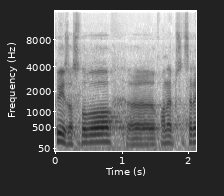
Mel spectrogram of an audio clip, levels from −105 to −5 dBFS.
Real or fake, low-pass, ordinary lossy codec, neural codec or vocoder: real; 14.4 kHz; Opus, 16 kbps; none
